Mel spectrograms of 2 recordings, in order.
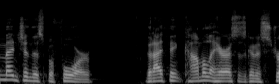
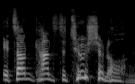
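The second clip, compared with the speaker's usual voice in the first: mock old Biden; 8 semitones higher than usual. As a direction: stretch it out in a mock old-man voice. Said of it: "And he goes".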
